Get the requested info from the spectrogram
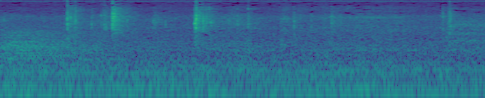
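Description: A few faint, sharp clicks over low background noise as a plastic Beyblade spinning top is handled.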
